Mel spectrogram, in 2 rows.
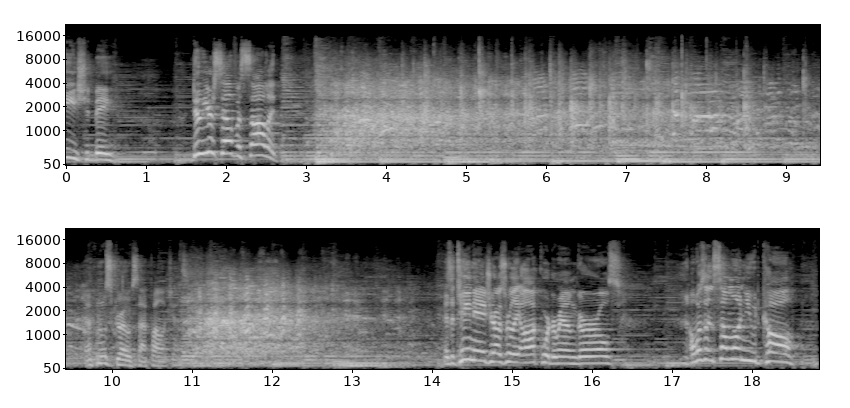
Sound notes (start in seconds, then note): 3.3 audience laughing; 6.3 guitar playing; 11.3 guitar playing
